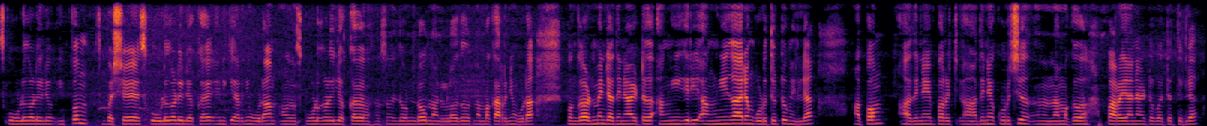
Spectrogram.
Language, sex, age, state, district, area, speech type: Malayalam, female, 45-60, Kerala, Pathanamthitta, rural, spontaneous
